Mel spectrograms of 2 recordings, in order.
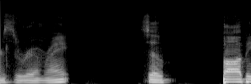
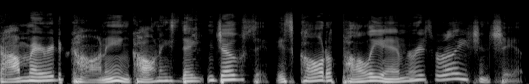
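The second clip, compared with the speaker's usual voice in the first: higher, much softer matter-of-fact Bobby; plainly explaining, trailing softer; Bobby Hill; 5 semitones higher, 4 dB quieter than usual. Retold or imitated. Bobby explaining polyamory to his dad, softer.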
